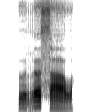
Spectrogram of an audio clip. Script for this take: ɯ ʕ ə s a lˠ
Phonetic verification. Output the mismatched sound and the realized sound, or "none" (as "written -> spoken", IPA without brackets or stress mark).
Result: ʕ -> r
